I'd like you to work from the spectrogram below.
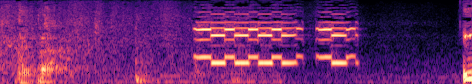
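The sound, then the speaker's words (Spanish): A telephone rings in two quick bursts of a warbling electronic trill, following a moment of faint background voices. “Elsa atiende el teléfono.”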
